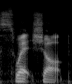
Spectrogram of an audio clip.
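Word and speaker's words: Sweatshoppe: your wife Mimi's very own spin technique the sweatshop and it's spelt sh 0 double PE is it still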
